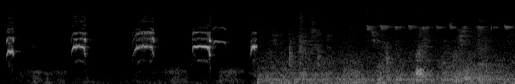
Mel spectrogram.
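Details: Young parrot giving four short harsh rasping squawks spaced about half a second apart, followed by loud noisy handling and rustling sounds.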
